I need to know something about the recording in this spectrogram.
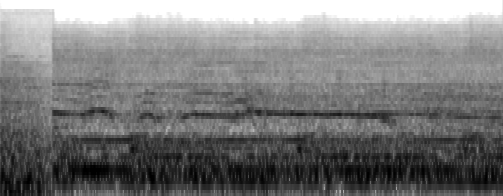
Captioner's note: crowd cheering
